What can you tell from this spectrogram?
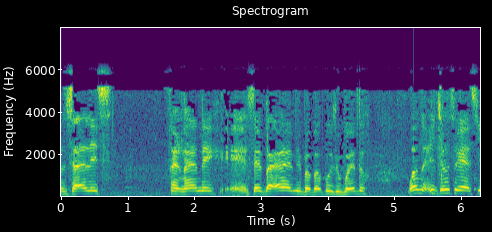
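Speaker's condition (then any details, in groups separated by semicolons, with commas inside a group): Brain lesion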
